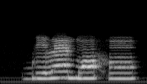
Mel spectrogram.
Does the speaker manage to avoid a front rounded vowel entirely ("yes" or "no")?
yes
